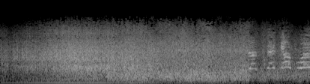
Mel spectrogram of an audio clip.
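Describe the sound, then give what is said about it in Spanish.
Mediterranean Sea waves wash steadily onto the beaches of Nerja, Spain, in a continuous rushing surf, and near the end the voice of one of a group of young friends shouts over the breaking water. “Las olas del mar, de ese Mediterráneo llegando a las playas de Nerja y esa voz que rompe de fondo de uno de los chicos de la pandilla.”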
